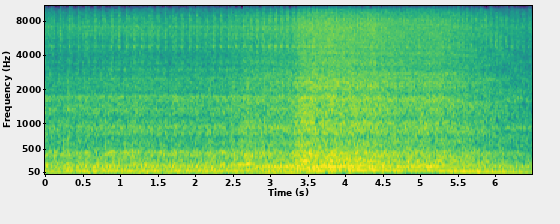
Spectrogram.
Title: Please help me. what is the clunking noise and where is the oil leaking from. 1966 beetle w/ 1300cc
